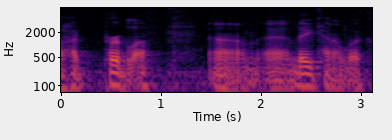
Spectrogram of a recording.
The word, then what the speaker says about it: hyperbola: called a i mean literally it's spelled like hyperbola but it's um it's called a hyperbola and they kind of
